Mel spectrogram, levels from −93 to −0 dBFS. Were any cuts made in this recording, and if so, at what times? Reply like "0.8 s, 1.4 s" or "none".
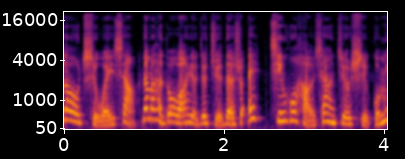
1.0 s, 2.5 s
